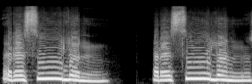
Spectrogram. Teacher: now we can see that U sound is prolonged for 2 seconds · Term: long Dhamma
